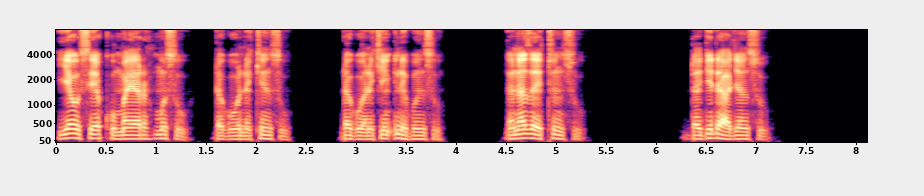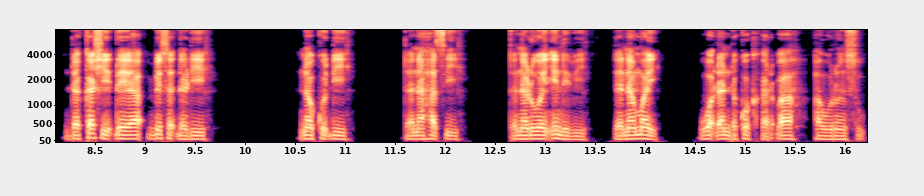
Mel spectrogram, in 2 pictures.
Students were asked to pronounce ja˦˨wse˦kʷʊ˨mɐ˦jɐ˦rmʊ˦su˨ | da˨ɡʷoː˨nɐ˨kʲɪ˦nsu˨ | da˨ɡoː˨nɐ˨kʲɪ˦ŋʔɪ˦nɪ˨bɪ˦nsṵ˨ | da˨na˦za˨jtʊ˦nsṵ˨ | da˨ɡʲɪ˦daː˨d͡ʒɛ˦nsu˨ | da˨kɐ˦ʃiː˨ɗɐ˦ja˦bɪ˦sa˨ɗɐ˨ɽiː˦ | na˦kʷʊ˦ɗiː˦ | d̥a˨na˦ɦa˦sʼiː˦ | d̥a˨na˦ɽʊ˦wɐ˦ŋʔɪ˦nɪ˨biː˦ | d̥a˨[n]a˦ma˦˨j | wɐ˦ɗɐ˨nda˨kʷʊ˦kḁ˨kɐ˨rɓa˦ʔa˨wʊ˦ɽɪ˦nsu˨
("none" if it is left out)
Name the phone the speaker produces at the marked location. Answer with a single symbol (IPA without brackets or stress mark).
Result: n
